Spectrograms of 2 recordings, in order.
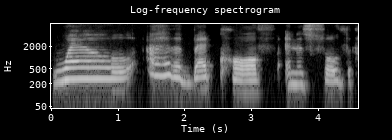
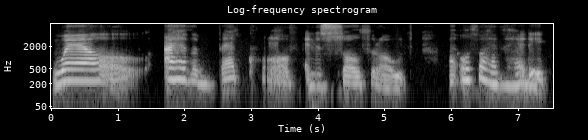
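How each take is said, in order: First: Hesitant patient. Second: "Well" stretched, then softer unsure complaint; hesitant patient. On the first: Teacher voicing Kathy stalling for time before the doctor. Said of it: "buying time by saying". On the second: Teacher voicing Kathy telling the doctor her symptoms. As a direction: hedge and stall before answering. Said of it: "what she said is". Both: Shown as a demonstration.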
